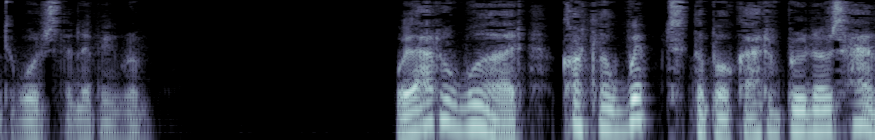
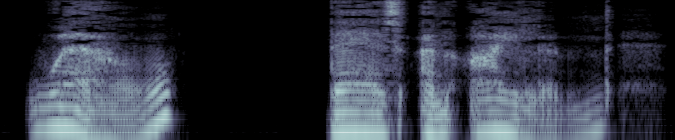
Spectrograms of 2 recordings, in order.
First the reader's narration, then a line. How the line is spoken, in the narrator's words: said Bruno slowly to make sure that the soldier could keep up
